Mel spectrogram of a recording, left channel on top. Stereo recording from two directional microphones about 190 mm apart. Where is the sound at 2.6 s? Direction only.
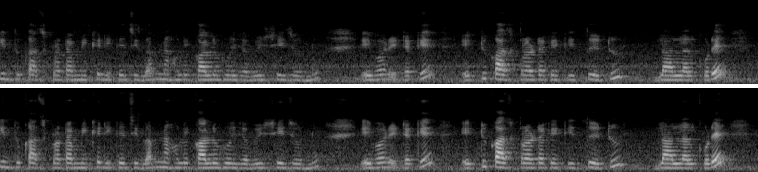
15° left (ahead or behind).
